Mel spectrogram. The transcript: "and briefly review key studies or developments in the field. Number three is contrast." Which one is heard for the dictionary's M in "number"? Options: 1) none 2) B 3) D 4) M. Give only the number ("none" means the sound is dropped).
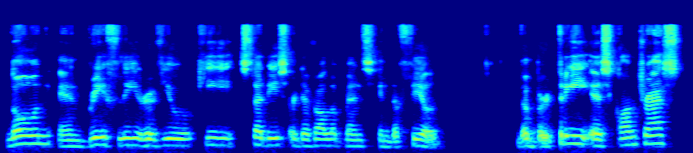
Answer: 1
